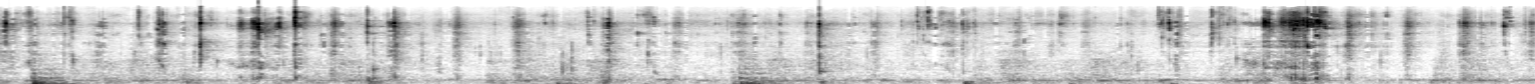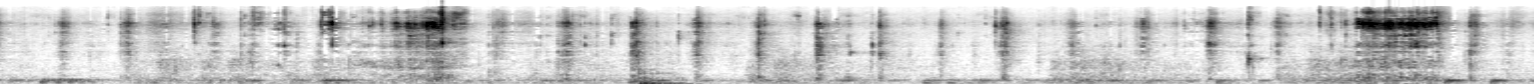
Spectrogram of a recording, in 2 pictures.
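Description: A woman slurps porridge loudly and closely.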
